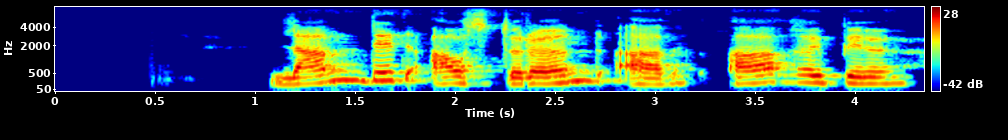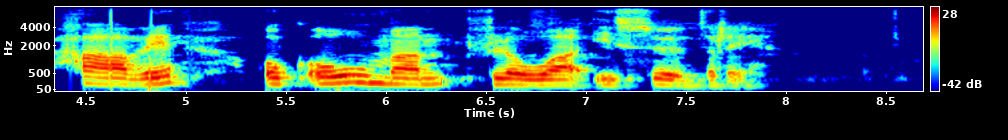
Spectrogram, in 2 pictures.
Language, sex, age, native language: Icelandic, female, 60-69, Swedish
